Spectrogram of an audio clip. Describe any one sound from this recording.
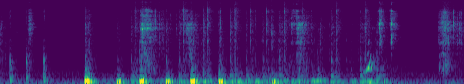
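Fingertips tap lightly on a touchscreen.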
